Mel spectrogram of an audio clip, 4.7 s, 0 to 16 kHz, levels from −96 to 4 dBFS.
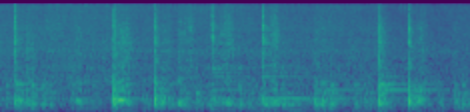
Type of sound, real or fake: real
